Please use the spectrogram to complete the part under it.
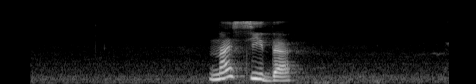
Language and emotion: Russian, neutral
